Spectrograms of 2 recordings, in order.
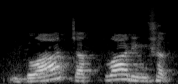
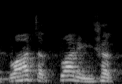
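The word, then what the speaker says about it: দ্বাচত্বারিংশৎ: কেমন হবে উচ্চারণ চত্বারিংশত দ্বা চত্বারিংশত দ্বা চত্বারিংশত চত্বা নয় চত্বা চত তয়ে বয়ে আছে তাহলে চত্বা চত্বা মানে চত্বা হ্যাঁ প্রথম জায়গায় একটু স্পেস দিতে হয় তয়ে বয়ে আছে মানে চয়ে পরে চত্বারিংশত দ্বা চত্বারিংশত বেশ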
